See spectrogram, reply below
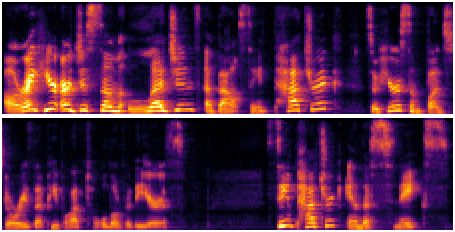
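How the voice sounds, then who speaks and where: A woman reading a picture book aloud to young children in an expressive, explanatory way, like a teacher. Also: a little high, moderate pace. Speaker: children's storybook reader, teacher.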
